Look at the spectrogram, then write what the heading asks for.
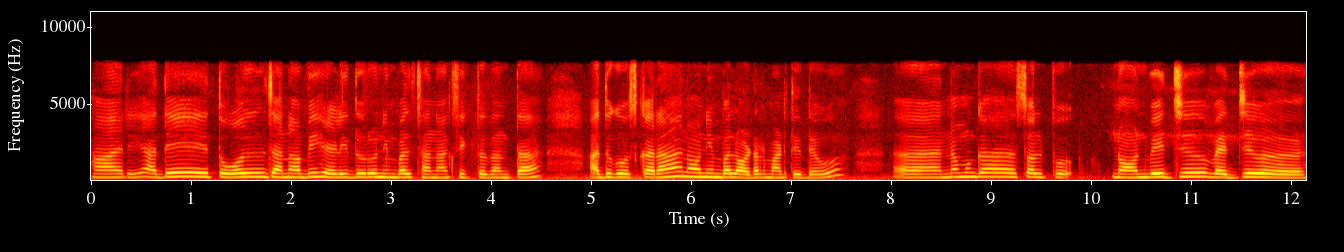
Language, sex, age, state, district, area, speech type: Kannada, female, 18-30, Karnataka, Bidar, urban, spontaneous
